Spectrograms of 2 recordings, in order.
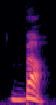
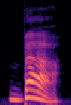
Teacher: The letter Ba with Fatha makes the sound Ba, short and quick, with a slightly open mouth. Then when we add Alif to stretch the sound, it becomes Ba, a longer version of the same sound. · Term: long A sound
